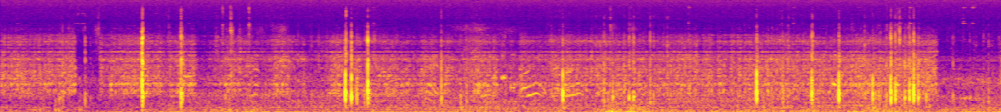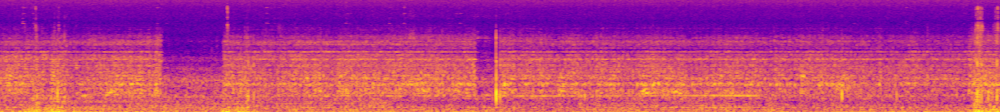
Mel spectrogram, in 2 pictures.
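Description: Car interior road and engine noise recorded by a dashboard camera while driving: a steady low rumble, with scattered sharp clicks and knocks.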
